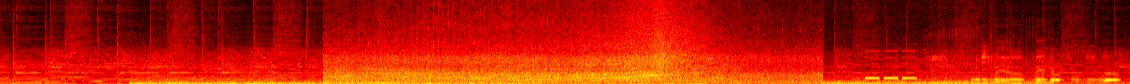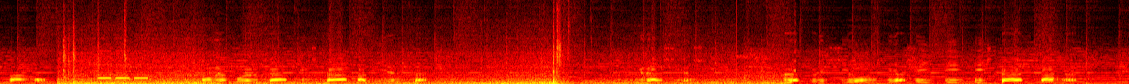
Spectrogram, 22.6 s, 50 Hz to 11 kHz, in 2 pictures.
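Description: A loud low rumble and rush for the first several seconds. Then a 1989 Chrysler Phantom's Electronic Voice Alert module chimes and speaks its warning messages in a synthesized voice, the chime coming again a few seconds later, over background guitar music.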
